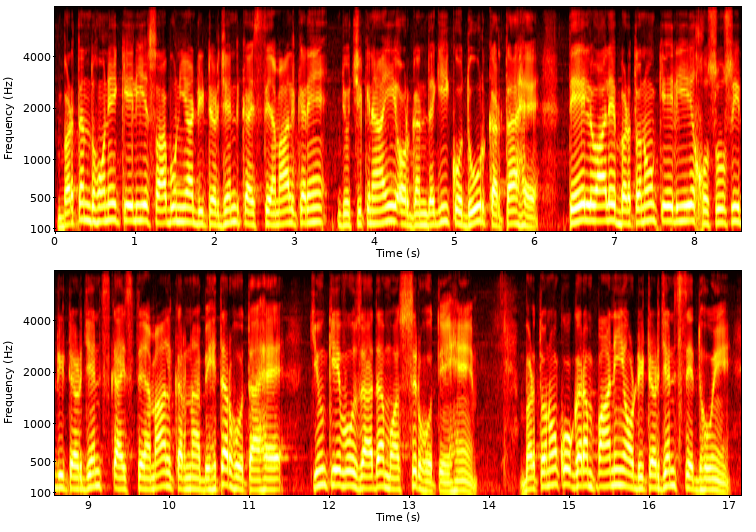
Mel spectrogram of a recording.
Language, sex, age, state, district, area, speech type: Urdu, male, 18-30, Uttar Pradesh, Saharanpur, urban, spontaneous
